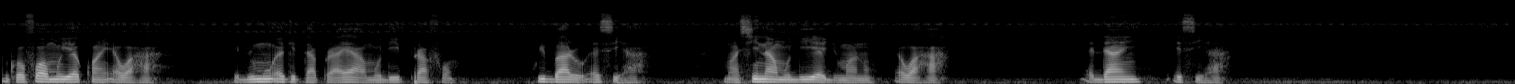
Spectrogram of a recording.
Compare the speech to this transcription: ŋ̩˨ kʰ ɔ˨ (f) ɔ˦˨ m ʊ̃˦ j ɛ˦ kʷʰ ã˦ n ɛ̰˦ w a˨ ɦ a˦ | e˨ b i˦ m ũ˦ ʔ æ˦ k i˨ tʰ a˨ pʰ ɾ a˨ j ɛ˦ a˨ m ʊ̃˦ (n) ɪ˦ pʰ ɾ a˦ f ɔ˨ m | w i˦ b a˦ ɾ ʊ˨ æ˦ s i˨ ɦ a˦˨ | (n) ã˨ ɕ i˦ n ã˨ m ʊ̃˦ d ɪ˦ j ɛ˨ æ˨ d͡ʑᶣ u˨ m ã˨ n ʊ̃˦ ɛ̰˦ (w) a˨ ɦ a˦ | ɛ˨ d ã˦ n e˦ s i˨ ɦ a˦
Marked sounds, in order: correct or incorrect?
correct, incorrect, incorrect, correct

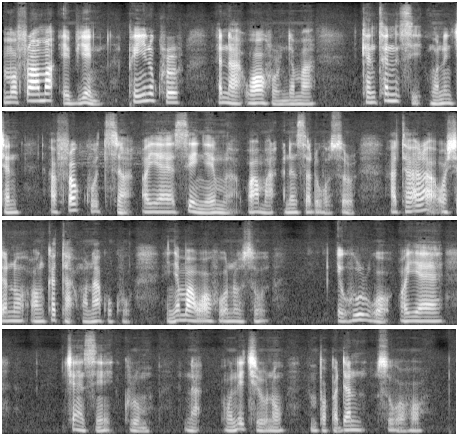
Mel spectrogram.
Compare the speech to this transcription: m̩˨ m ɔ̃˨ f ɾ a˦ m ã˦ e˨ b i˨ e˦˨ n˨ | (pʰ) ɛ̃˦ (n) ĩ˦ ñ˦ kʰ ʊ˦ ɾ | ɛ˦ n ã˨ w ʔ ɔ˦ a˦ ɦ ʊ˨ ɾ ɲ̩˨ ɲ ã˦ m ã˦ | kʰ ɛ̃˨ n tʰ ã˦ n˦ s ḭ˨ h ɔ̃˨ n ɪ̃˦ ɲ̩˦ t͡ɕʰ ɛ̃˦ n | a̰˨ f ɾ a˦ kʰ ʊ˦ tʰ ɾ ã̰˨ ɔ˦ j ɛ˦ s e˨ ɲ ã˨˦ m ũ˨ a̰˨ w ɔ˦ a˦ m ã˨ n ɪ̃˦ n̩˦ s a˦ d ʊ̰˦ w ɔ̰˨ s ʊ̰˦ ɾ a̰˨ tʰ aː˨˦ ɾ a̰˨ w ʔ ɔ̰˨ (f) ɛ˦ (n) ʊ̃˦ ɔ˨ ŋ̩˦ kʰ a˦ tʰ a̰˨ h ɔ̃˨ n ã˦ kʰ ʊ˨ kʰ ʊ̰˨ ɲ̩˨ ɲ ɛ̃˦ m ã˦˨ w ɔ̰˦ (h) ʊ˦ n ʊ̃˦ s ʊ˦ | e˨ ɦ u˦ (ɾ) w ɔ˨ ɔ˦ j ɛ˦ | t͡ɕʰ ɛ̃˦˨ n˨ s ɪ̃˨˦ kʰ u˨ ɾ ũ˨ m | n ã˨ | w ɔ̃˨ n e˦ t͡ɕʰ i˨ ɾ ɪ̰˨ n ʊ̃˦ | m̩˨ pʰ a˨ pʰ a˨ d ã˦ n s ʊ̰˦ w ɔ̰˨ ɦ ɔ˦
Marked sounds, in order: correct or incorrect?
correct, incorrect, incorrect, correct, correct, correct

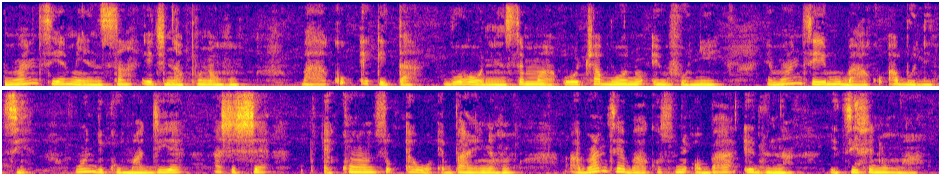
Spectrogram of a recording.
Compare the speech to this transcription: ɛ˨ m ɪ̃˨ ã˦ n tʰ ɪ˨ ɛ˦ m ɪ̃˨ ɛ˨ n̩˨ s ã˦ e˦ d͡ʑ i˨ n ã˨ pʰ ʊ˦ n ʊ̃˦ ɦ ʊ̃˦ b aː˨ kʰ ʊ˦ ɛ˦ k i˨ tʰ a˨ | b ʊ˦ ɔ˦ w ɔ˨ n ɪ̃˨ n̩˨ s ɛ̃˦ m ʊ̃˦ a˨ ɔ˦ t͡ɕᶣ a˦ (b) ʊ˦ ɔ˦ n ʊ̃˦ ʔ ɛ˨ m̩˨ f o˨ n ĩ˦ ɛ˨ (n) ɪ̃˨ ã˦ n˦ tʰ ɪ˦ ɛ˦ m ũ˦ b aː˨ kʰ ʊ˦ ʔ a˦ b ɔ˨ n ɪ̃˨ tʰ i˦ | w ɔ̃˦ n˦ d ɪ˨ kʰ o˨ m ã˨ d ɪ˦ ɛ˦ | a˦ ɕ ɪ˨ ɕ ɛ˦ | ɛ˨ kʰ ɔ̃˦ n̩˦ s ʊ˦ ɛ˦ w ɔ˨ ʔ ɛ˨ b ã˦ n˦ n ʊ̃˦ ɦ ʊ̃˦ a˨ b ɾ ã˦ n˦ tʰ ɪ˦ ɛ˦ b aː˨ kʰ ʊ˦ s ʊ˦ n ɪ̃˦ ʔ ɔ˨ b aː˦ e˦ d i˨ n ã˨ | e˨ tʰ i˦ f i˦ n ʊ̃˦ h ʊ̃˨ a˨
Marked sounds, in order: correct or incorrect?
correct, incorrect

